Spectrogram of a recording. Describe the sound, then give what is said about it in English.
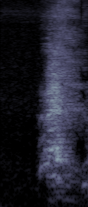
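A single sharp sneeze bursts out after a moment of near silence, breathy and bright, fairly loud, with no talking around it. “Bless you.”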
